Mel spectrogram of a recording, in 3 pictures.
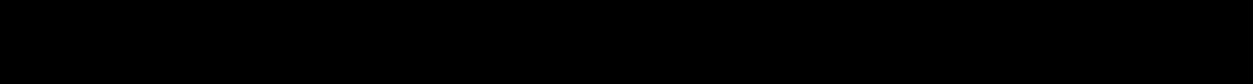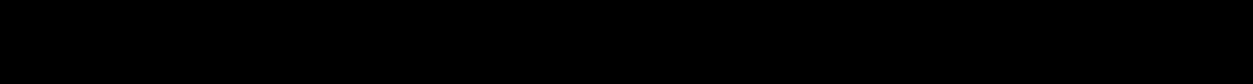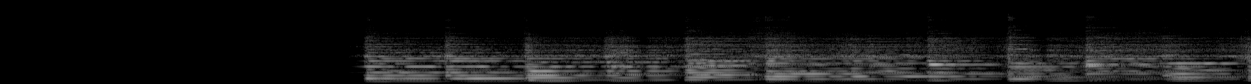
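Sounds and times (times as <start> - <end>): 
guitar: 28.7 - 37.5.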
